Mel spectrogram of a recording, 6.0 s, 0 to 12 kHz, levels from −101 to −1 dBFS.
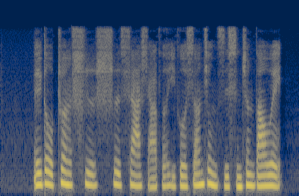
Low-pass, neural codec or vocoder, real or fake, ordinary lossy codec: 7.2 kHz; codec, 16 kHz, 0.5 kbps, FunCodec, trained on Chinese and English, 25 frames a second; fake; AAC, 64 kbps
